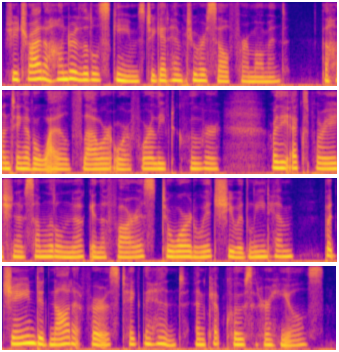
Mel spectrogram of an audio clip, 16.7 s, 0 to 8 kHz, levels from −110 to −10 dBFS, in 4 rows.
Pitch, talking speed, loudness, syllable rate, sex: 195 Hz, 195 wpm, -18 LUFS, 4.8 syllables/s, female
